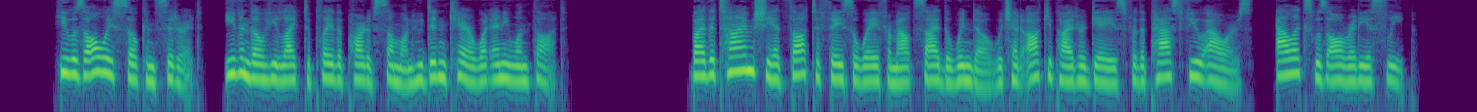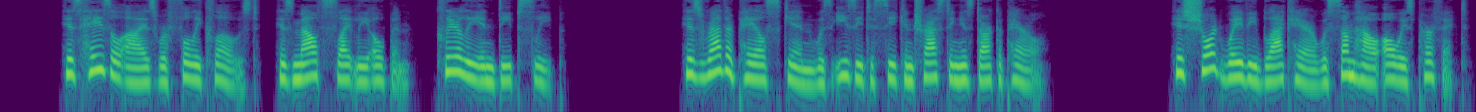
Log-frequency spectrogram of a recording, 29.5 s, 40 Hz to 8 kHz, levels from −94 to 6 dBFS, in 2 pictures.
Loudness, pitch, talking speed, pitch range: -22 LUFS, 185 Hz, 170 wpm, 175-215 Hz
